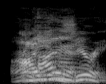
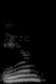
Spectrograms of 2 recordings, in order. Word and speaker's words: Ian Ziering: Ian Ziering. It's not Ian. No. So you're telling me since I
